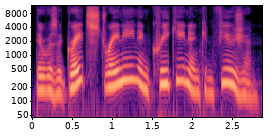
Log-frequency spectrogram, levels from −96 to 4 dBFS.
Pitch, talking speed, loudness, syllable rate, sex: 205 Hz, 190 wpm, -18 LUFS, 5.1 syllables/s, female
